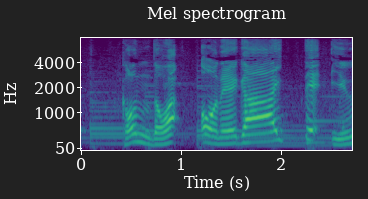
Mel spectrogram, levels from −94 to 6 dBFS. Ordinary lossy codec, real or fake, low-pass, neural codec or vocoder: none; real; none; none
